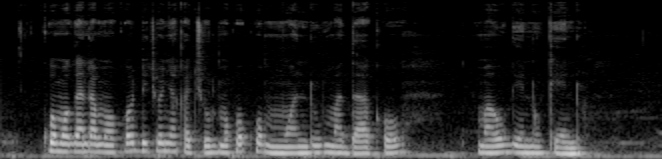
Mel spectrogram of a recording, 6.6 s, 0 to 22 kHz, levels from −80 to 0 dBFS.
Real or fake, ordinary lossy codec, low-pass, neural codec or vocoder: real; none; none; none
